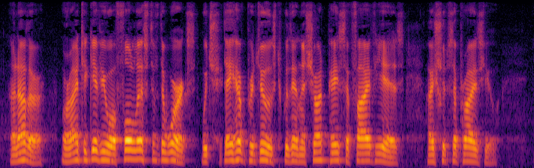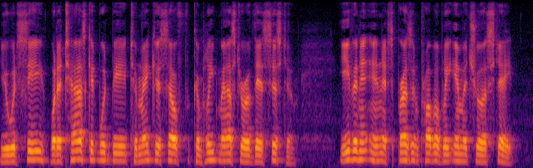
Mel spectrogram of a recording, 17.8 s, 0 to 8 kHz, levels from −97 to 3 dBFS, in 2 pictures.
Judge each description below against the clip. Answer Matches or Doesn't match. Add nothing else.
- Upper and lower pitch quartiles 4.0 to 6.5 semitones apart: Doesn't match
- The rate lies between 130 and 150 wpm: Doesn't match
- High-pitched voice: Doesn't match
